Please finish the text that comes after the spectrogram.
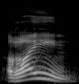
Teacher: اور حروف مستعلیہ وہ 7 حروف ہیں جن کو ہر حالت میں ہمیشہ پر یعنی موٹا پڑھنا ضروری ہے، یعنی جہاں بھی یہ حروف ہوں گے انہیں ہم پر پڑھیں گے، موٹا کر کے پڑھیں گے، ٹھیک ہے۔ تو غین بھی حروف مستعلیہ میں سے ہے تو اسے بھی ہم پر پڑھیں گے، موٹا کر کے پڑھیں گے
